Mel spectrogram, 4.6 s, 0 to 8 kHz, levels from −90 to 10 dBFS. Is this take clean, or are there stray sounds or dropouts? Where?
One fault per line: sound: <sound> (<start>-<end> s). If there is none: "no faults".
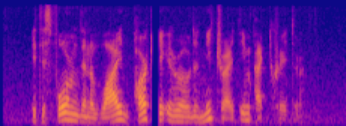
sound: dropout (2.0-2.1 s)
